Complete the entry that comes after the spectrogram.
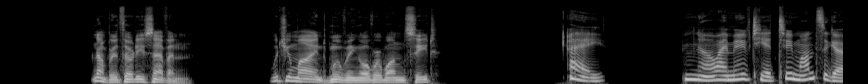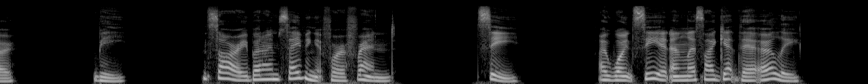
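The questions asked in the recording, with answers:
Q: Would you mind moving over one seat?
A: B: Sorry, but I'm saving it for a friend.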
